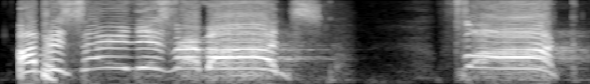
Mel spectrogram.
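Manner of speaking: real exasperated yell; frustrated shout. Real, not acted. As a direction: scream it out, fed up. Frustrated streamer venting.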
